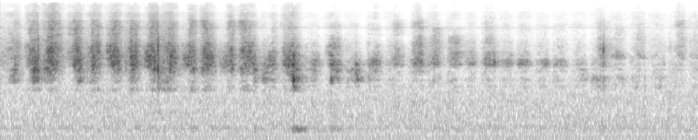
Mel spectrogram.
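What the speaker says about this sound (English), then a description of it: "I even like to go right over the corners, kind of heavy when burnishing." A curly maple gun stock gets its corners burnished under heavy pressure: rapid rhythmic rubbing strokes, close and fairly loud, slowing and fading slightly toward the end.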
